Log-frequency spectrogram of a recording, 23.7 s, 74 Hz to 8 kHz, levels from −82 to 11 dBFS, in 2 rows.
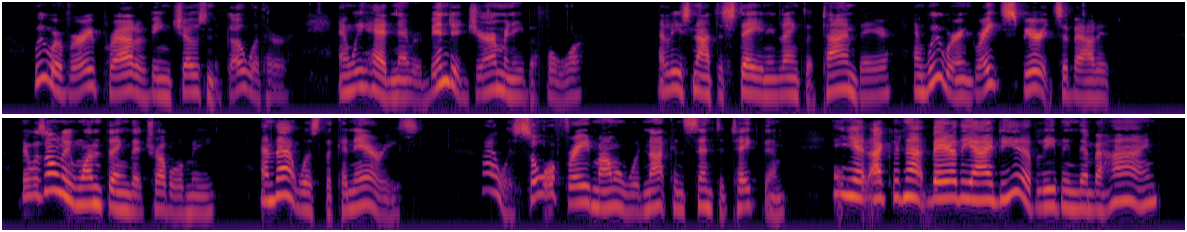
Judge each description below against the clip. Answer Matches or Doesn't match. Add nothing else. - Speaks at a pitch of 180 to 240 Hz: Matches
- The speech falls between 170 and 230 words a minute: Matches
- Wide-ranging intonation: Matches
